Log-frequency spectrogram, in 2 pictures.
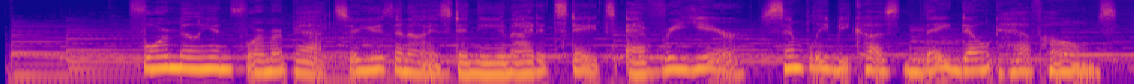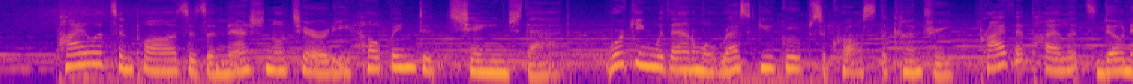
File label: concerned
